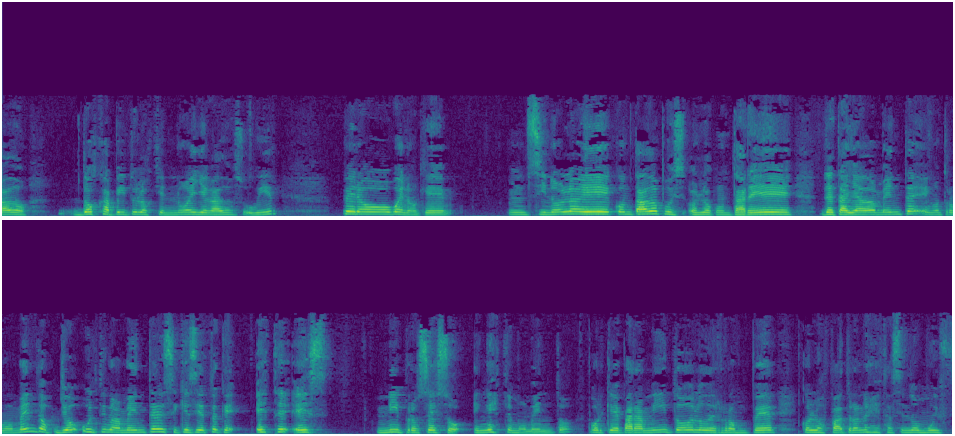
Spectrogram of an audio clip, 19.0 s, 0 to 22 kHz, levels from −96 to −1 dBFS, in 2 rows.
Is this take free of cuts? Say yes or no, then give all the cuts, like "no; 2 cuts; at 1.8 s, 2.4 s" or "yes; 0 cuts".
no; 2 cuts; at 10.0 s, 15.3 s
